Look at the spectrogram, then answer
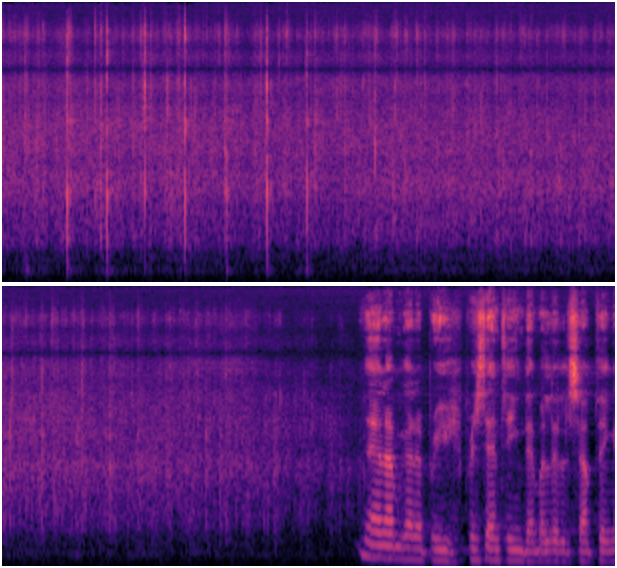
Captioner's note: applause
